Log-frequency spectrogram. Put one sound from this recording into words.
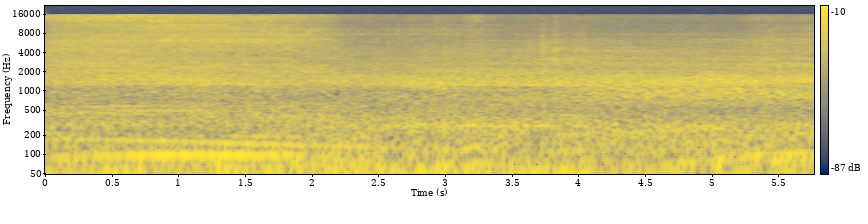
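Cars drive along a nearby road with a steady rushing sound.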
